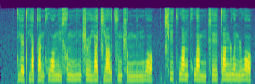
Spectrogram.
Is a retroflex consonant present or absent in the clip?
present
